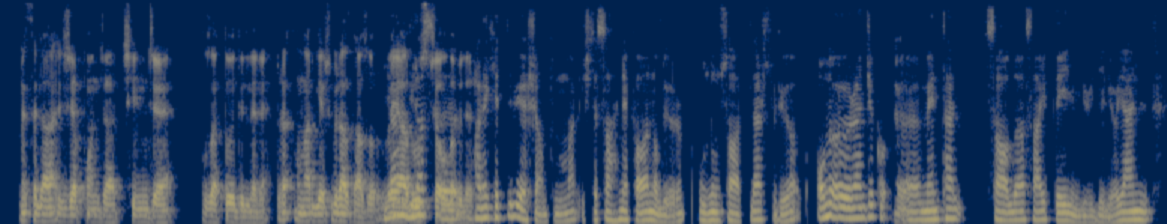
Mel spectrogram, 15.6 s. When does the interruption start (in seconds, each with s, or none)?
5.1 s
